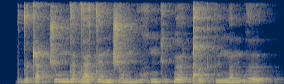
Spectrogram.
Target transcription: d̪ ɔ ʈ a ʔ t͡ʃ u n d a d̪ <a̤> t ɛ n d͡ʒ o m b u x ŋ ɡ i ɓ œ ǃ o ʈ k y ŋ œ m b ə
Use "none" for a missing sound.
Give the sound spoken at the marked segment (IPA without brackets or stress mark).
a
